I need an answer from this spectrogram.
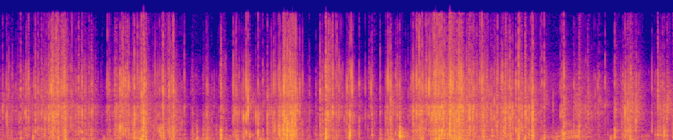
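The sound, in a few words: crinkling packaging while unboxing Al Haramain perfume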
